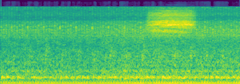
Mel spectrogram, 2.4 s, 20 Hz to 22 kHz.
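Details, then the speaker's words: Nissan Z32 (grey Z) at warm idle after repairs, aftermarket radiator cap fitted: steady idle with a faint, light knock under the even note, slightly knocky; possibly piston slap, unconfirmed, unexpected once up to temperature. "just a little bit knocky not all that happy with it does sound a bit like piston slap but you'd think once it's up to tent we shouldn't be hearing that"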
